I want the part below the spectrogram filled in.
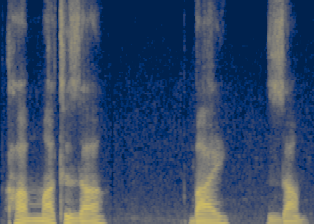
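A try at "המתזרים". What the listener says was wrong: Hamataza, and then this third letter here, this is a Ra.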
